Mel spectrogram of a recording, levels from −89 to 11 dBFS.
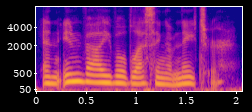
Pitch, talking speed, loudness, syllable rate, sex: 200 Hz, 145 wpm, -14 LUFS, 6.2 syllables/s, female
